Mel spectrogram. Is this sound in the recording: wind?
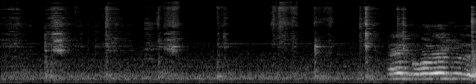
no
